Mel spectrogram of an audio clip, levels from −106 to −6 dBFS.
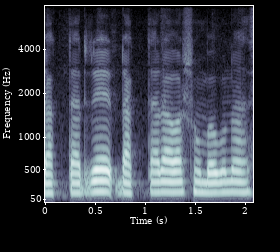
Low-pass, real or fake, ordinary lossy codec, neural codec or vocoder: none; real; none; none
